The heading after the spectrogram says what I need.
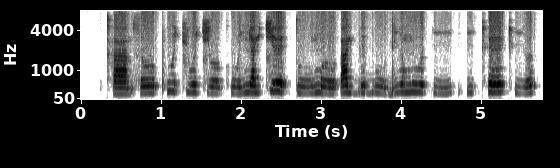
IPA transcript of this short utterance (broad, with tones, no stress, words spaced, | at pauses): kʰaː˩msɤː˧˥ pʰu˥˨ə̯t͡ɕu˧ə̯ t͡ɕɤː˩kʰu˩˧ə̯ɲa˧jt͡ɕɛː˥˨t̚ t̪uː˩˧ mɤː˩ʔa˥˨jbe˥˨ buː˧˩di˧ə̯mu˧ə̯ki˩˧ | ʔi˩˧ kʰɛː˧˥kʰi˩˧ə̯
